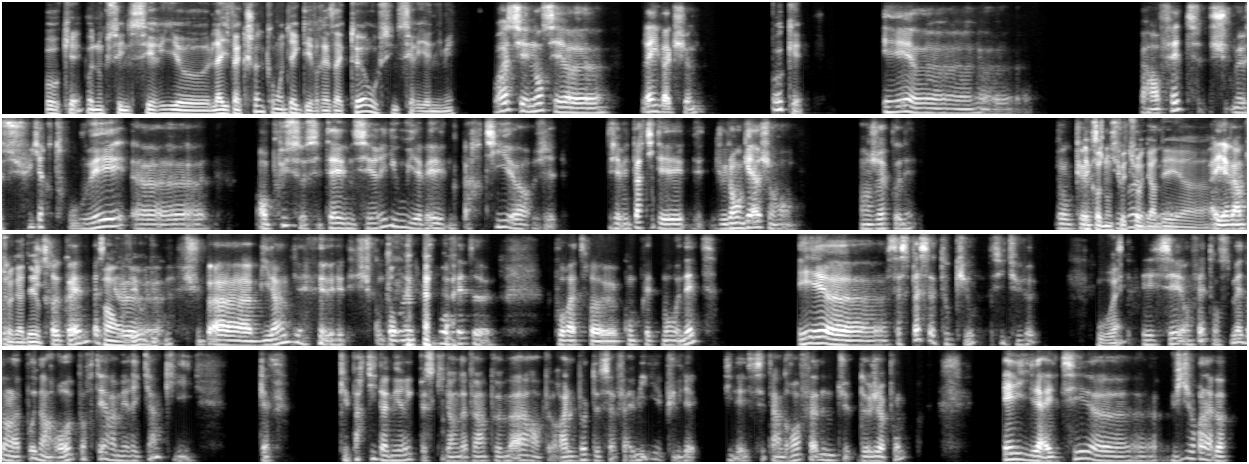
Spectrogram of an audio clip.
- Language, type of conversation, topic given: French, podcast, Quel film t’a ouvert les yeux sur une autre culture ?
- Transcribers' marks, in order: put-on voice: "live action"; put-on voice: "live action"; drawn out: "heu"; laugh; chuckle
